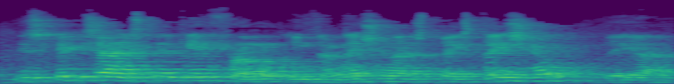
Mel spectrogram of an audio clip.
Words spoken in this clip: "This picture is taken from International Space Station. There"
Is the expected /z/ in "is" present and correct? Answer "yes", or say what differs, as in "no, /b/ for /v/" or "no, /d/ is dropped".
no, /s/ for /z/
